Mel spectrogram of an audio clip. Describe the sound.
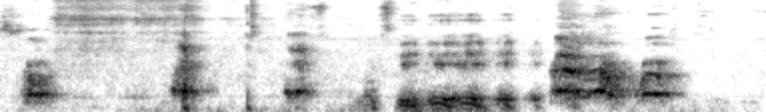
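Several loud dog barks ring out in quick, uneven bursts, some yippy and some deeper, with a voice mixed in among them before it falls quiet.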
